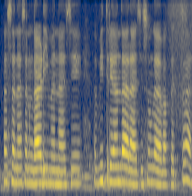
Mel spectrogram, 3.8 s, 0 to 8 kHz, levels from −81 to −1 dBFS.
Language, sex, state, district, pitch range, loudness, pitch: Halbi, female, Chhattisgarh, Bastar, 200-230 Hz, -15 LUFS, 215 Hz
